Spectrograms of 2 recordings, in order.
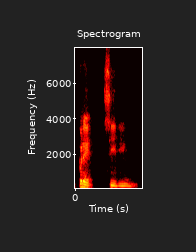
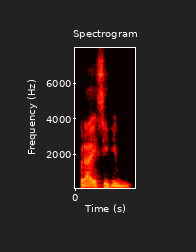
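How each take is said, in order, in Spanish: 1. La primera sílaba tiene una vocal 'e' simple. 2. La primera sílaba tiene el diptongo 'ai'. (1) "En latín eclesiástico decimos presidium" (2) "Cicerone hubiera dicho praesidium"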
